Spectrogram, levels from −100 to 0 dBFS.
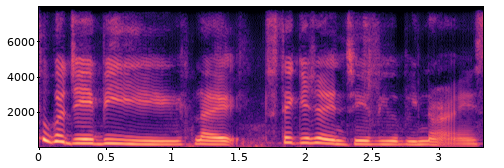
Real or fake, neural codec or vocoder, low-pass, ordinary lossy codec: fake; codec, 16 kHz, 4 kbps, X-Codec, HuBERT features, trained on LibriSpeech; none; none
